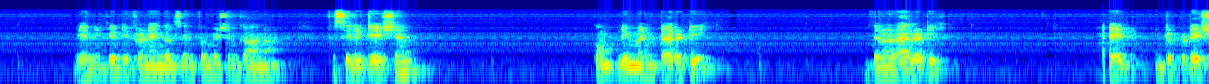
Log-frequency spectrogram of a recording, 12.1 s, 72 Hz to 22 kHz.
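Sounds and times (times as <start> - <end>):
faint electrical hum: 0.0 - 12.0
man speaking: 0.8 - 4.4, 6.0 - 7.3, 8.7 - 9.6, 11.0 - 12.0.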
